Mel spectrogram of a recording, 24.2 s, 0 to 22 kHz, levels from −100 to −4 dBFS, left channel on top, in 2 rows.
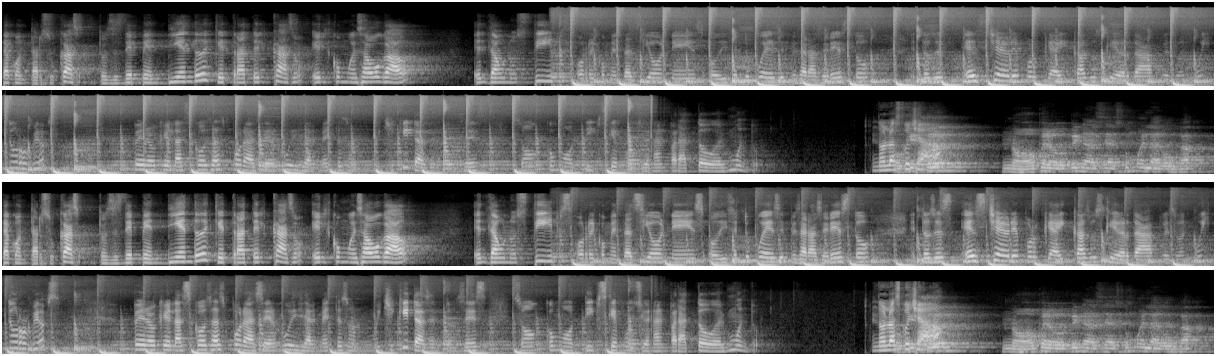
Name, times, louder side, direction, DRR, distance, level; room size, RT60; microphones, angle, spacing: voice 1, 0.0-4.1 4.7-12.7 13.0-19.6 20.8-21.5, right 4 dB, 45° right, 14 dB, 0.9 m, -29 dB
sound 1, 5.5-18.6, left 3 dB, 65° left, 0.8 m, -27 dB
voice 2, 21.0-21.6 22.1-24.0, equal, 5° left, -1 dB, 2.4 m, -30 dB
22.0 x 21.0 x 7.9 m, 1.0 s
head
